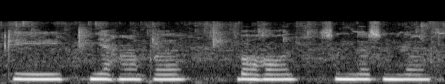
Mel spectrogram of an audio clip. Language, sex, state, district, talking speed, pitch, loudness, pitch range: Hindi, female, Bihar, Kaimur, 80 wpm, 235 Hz, -10 LUFS, 230-240 Hz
